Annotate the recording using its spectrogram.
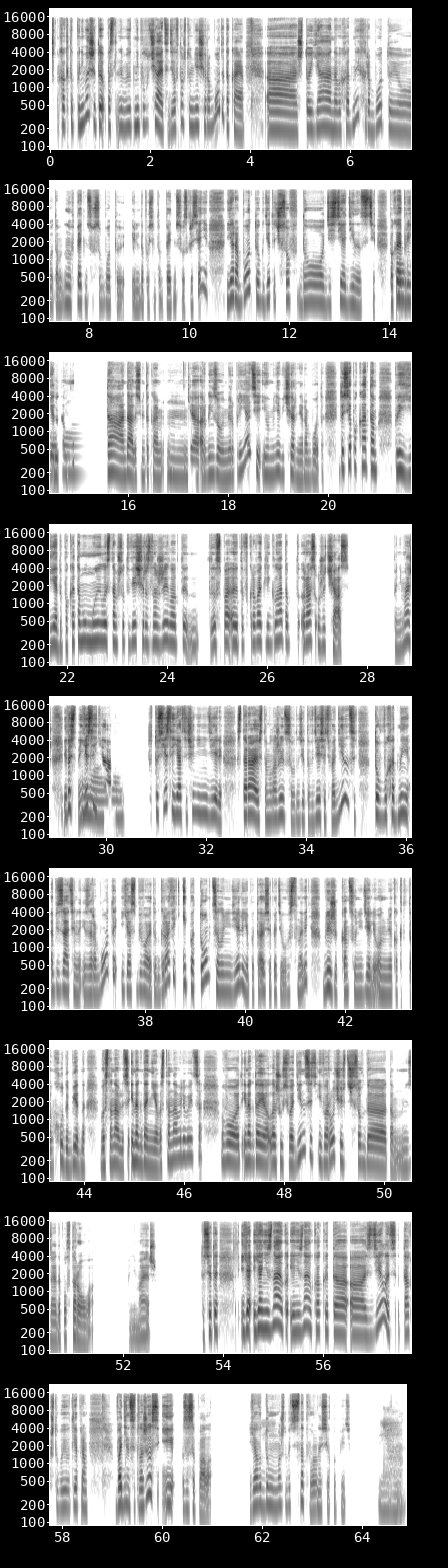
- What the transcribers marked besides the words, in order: tapping; other background noise
- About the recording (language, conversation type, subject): Russian, advice, Как просыпаться с энергией каждый день, даже если по утрам я чувствую усталость?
